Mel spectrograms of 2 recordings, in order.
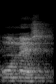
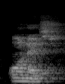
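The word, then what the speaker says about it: honest: जैसे एक में लिख रहा हूं ऑनेस्ट, अपने इसको बोलते हैं क्या, ऑनेस्ट, एच साइलेंट रहता है ना इसमें, ठीक है, एच साइलेंट रहता है, क्या बोलते हैं अपने, ऑनेस्ट, ठीक है।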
